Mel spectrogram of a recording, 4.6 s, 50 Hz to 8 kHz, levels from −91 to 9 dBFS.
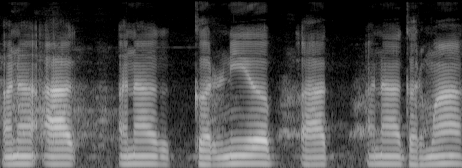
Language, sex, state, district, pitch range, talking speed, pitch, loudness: Gujarati, male, Gujarat, Gandhinagar, 125-135 Hz, 105 wpm, 130 Hz, -20 LUFS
